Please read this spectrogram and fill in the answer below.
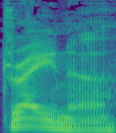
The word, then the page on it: drainer: British English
